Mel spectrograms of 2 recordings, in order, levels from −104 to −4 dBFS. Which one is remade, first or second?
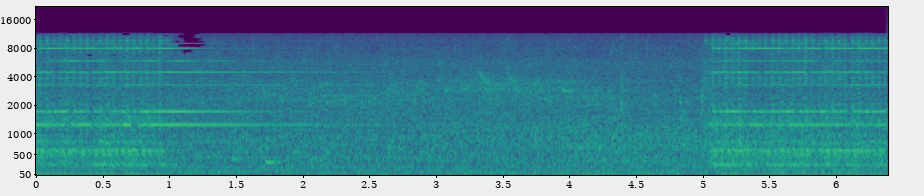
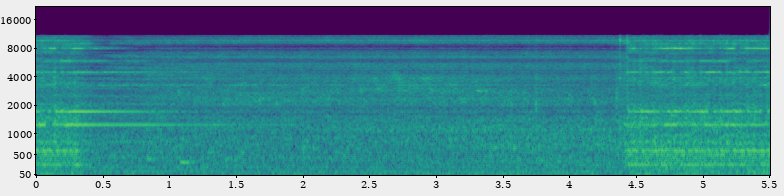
second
